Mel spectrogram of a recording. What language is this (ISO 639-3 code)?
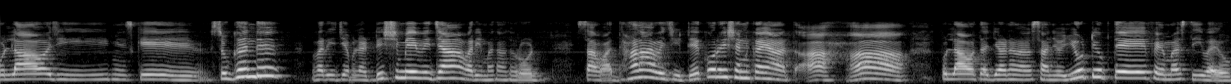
snd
